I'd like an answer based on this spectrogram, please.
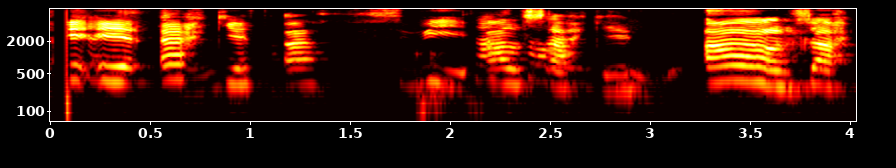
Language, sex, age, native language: Icelandic, female, 11, Icelandic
